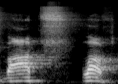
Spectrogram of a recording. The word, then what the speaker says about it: Václav: You pronouncing my name constantly wrong, and I'm used to it. It's Václav. Just think of a pizza, and then you have it right.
